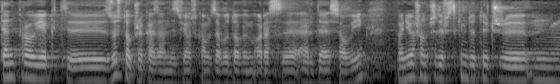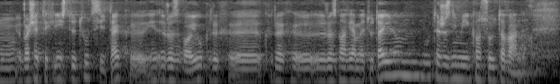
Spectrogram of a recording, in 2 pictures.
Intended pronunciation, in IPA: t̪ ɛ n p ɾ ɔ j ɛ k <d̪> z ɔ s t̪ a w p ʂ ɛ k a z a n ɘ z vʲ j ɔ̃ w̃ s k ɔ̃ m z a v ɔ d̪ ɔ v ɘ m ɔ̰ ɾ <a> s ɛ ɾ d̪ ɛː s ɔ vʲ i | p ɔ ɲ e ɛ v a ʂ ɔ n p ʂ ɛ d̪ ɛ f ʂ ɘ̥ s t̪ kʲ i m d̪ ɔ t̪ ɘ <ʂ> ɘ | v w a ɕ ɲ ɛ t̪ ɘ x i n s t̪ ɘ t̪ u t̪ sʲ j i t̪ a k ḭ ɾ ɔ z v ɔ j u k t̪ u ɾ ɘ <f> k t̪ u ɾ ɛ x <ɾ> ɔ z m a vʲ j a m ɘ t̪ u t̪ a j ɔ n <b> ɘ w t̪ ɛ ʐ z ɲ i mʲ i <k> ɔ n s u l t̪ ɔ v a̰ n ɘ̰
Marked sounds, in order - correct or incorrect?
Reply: incorrect: t̪, correct, incorrect: t͡ʂ, incorrect: x, correct, correct, correct

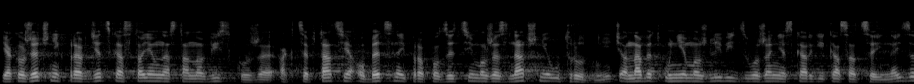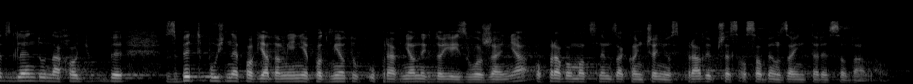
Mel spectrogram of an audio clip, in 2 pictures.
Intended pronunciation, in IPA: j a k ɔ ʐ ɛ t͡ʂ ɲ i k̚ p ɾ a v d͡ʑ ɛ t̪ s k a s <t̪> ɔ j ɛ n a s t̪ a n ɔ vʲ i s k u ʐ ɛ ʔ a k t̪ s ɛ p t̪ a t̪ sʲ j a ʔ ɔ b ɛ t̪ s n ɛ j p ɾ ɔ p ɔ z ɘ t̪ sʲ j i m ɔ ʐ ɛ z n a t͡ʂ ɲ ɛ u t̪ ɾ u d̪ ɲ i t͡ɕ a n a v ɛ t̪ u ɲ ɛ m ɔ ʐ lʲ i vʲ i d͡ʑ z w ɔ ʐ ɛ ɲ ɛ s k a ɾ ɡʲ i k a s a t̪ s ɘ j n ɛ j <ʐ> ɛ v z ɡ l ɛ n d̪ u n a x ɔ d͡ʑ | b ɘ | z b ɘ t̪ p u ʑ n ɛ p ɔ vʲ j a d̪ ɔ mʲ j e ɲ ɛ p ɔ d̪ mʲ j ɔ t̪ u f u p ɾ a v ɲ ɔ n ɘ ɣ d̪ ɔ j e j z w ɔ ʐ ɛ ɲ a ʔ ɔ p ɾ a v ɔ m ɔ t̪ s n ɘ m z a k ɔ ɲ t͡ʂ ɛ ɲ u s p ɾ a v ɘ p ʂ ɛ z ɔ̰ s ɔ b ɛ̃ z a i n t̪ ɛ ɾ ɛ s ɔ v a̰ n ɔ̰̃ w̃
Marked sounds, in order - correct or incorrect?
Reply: correct, incorrect: z

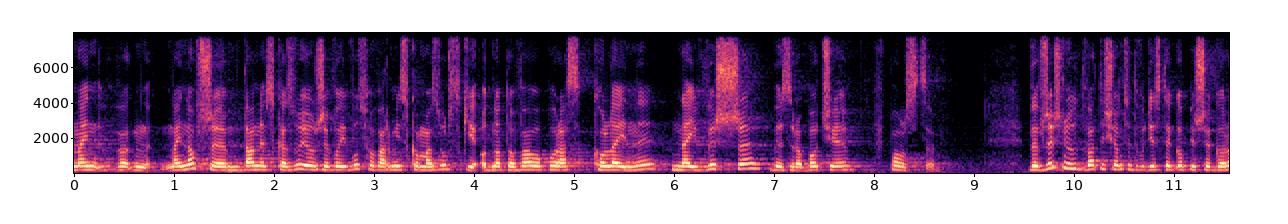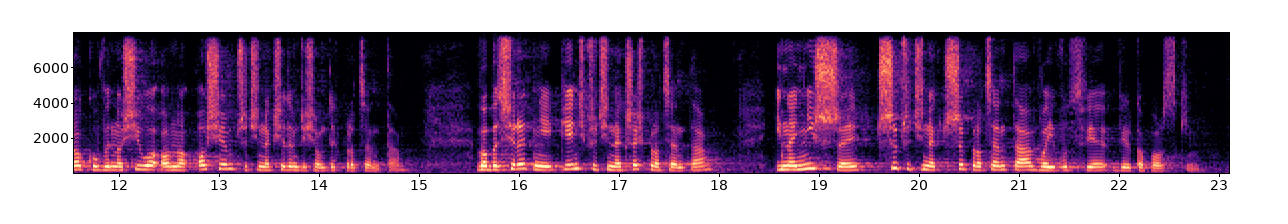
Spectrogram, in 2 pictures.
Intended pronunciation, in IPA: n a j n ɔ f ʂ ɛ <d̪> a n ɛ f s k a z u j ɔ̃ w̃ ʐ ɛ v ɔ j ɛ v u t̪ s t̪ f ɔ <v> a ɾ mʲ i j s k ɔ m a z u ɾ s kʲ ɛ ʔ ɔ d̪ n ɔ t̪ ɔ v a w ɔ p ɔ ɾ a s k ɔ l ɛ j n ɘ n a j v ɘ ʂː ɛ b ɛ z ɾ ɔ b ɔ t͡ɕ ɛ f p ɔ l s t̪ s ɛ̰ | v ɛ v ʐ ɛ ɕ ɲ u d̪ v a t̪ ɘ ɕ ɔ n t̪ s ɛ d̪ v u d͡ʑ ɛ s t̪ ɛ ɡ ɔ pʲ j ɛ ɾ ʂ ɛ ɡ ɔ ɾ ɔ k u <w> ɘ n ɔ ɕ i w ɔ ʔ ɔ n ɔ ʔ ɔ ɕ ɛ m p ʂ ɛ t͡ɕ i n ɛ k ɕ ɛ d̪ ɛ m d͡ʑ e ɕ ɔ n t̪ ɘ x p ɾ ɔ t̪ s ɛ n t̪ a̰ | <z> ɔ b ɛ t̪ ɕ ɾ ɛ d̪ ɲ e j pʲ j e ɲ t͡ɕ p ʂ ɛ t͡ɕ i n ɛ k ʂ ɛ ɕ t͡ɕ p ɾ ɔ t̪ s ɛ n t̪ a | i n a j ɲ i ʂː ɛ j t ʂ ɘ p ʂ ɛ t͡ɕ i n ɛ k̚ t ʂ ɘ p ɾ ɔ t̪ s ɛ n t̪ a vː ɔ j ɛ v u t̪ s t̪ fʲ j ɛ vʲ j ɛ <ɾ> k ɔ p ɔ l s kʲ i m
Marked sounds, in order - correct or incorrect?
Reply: correct, correct, incorrect: v, incorrect: v, incorrect: l

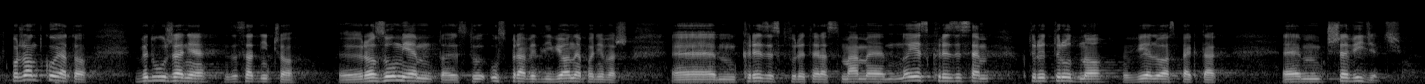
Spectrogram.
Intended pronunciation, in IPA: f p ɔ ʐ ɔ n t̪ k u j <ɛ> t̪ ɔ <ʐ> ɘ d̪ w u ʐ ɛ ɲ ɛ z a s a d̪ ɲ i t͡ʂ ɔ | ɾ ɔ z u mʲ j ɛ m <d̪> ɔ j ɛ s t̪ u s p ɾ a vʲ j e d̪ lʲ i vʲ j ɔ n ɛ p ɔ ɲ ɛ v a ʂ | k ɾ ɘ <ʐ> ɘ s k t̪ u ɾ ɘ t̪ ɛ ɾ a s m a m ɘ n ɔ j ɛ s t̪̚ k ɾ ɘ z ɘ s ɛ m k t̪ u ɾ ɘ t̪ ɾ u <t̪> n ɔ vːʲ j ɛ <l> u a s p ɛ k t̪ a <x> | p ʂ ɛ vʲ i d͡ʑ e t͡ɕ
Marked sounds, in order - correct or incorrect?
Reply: incorrect: a, incorrect: v, incorrect: t̪, incorrect: z, incorrect: d̪, correct, correct

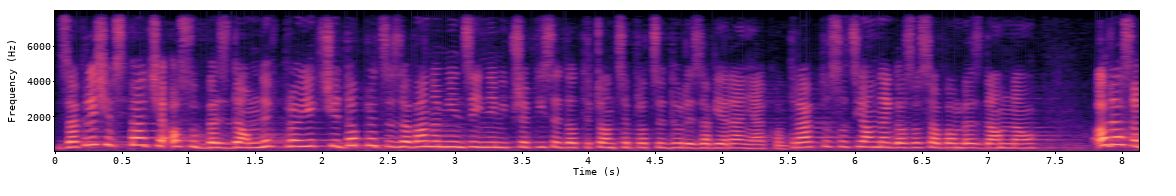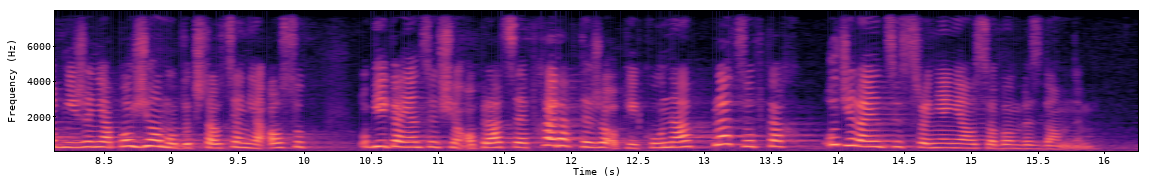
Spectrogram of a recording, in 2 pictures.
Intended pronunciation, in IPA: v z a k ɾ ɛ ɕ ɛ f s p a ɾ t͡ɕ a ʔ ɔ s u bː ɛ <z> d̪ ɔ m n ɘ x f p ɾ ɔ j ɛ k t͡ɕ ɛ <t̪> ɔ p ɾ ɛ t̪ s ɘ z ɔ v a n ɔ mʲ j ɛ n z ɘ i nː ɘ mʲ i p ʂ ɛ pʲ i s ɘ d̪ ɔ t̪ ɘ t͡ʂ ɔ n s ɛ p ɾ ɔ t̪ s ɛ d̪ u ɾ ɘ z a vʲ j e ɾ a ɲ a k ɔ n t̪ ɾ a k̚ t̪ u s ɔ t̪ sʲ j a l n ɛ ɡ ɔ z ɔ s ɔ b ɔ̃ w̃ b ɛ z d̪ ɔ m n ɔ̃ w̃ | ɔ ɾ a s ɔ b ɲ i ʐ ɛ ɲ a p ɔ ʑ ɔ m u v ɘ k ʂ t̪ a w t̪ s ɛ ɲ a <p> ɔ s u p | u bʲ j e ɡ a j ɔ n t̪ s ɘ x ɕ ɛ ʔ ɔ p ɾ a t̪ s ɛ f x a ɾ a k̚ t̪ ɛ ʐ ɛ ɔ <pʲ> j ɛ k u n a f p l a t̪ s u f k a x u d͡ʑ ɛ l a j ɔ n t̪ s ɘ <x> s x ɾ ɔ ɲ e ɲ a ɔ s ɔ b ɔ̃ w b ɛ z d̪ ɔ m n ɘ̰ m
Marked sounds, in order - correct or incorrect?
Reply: correct, incorrect: d̪, incorrect: ʔ, correct, correct

